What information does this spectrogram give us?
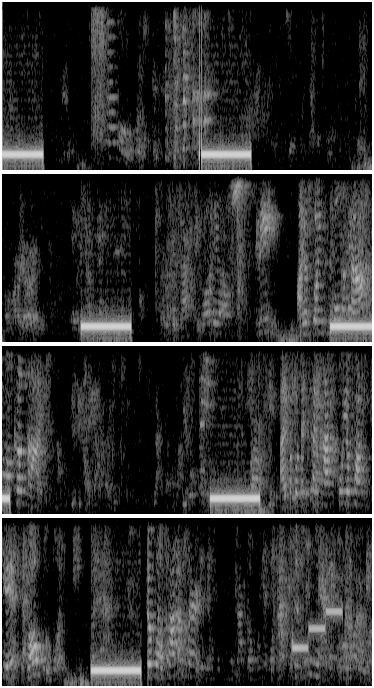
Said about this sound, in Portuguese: O telefone encontra-se ocupado. O número está ocupado.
